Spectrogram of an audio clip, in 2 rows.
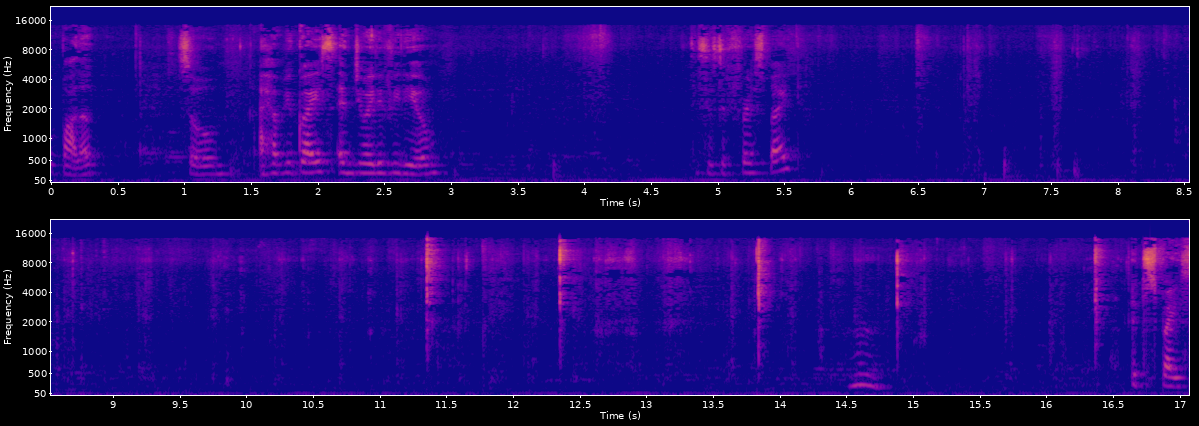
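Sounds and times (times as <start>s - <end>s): crunchy chewing: 6.4s - 16.8s.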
